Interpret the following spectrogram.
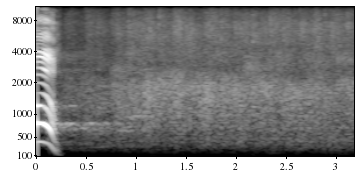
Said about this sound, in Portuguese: Aleluia! Aplauda o Senhor bem alto.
